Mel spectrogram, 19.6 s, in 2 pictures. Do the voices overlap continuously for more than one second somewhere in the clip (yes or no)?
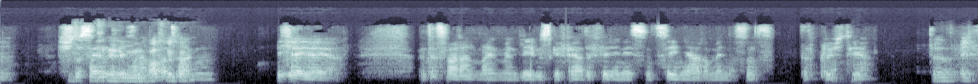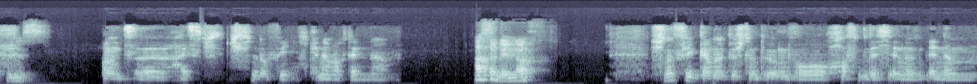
yes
